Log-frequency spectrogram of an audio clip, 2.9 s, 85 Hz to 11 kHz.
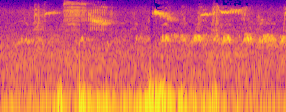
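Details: European bee-eaters at a nesting wall in Burgenland, Austria, in 2023, shared with many starlings: short, rolling, liquid notes repeated in quick series, with higher thin calls overhead and a low wind-like rumble underneath.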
